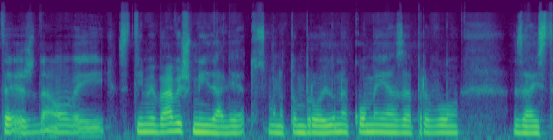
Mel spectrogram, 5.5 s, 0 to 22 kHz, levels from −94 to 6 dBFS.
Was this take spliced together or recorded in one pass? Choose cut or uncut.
cut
